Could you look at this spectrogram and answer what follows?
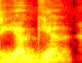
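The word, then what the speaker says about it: यज्ञ: be accomplished without yagya this word in North India is pronounced as yagya often in South India y so but this is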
